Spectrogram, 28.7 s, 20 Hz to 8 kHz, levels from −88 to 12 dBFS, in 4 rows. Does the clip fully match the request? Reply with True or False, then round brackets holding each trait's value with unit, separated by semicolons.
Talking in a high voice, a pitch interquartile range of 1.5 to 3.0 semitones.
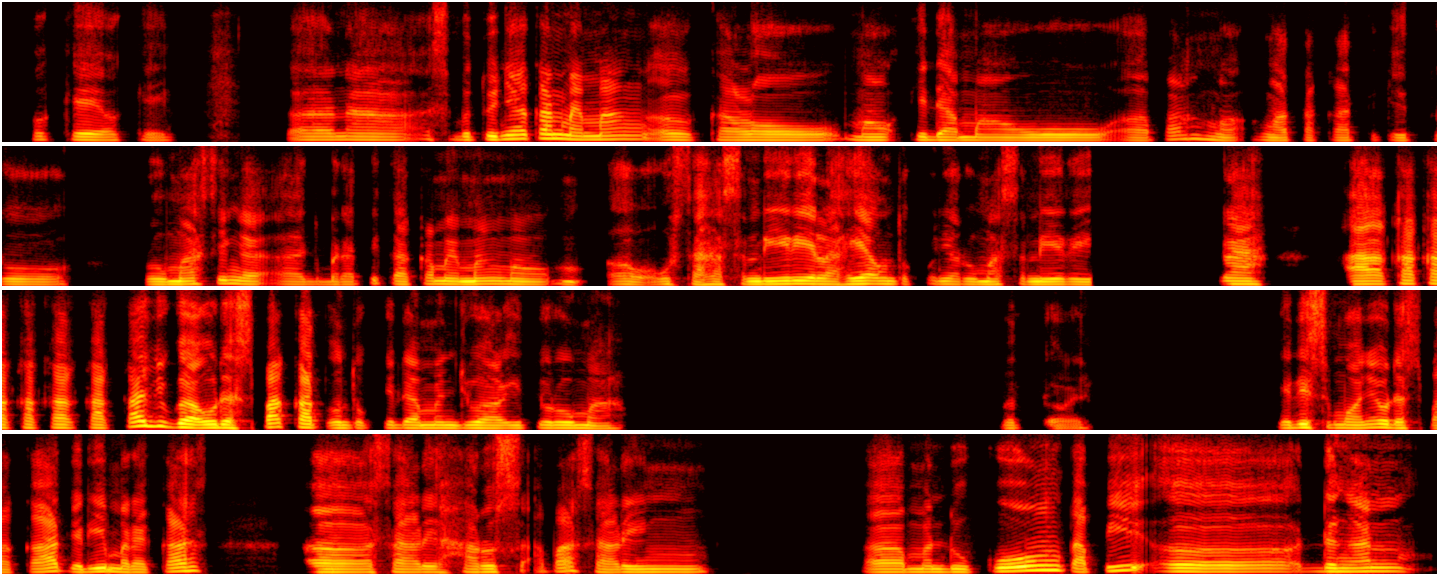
False (165 Hz; 2.7 semitones)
